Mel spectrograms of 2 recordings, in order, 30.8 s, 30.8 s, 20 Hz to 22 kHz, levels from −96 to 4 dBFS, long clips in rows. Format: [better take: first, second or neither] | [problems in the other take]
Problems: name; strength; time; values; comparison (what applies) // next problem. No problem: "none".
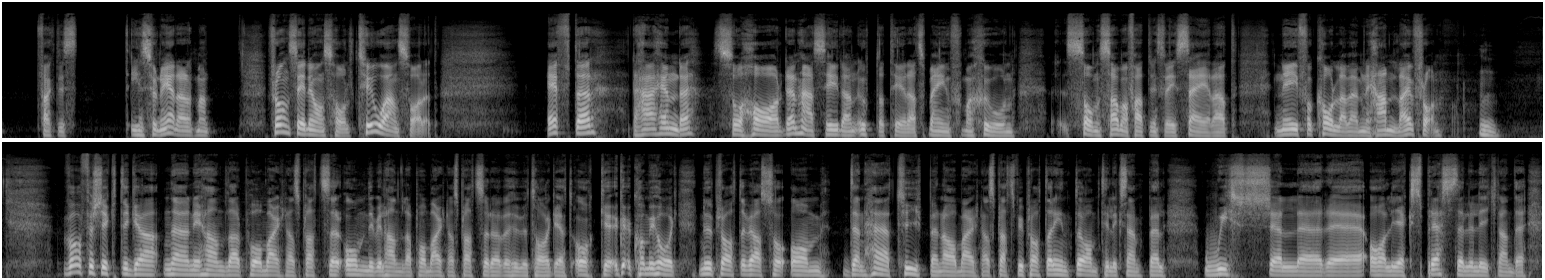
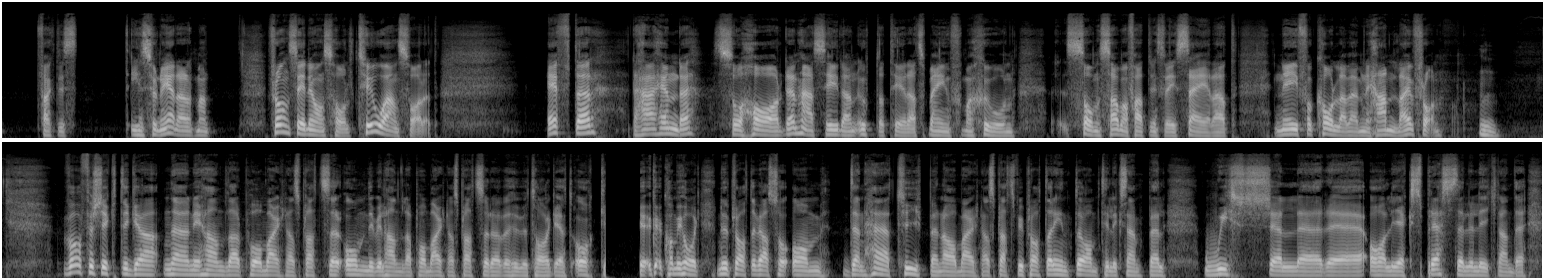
first | audio freezing; at 21 s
